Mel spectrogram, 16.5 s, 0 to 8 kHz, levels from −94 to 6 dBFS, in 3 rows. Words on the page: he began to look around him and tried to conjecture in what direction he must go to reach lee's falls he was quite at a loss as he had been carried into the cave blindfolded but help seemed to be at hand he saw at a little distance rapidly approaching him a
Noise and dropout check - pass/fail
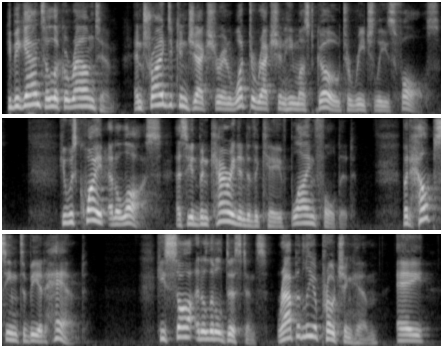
pass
